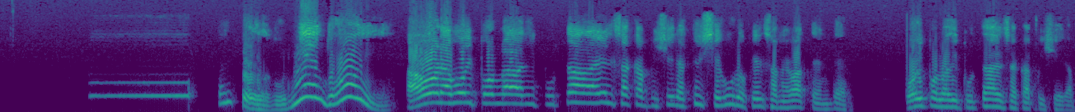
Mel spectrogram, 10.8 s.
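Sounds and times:
telephone ringback tone on an outgoing call: 0.9 - 2.0
speech: 2.2 - 10.7.

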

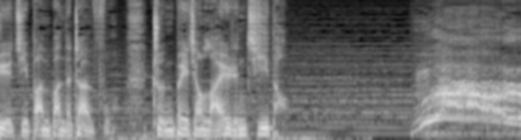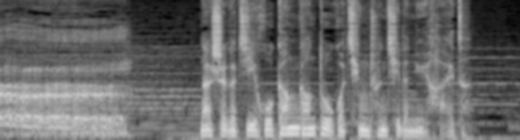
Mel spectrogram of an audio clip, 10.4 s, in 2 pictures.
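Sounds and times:
speech: 0.0 - 3.0, 7.2 - 10.0
orc clan war cry roar: 4.1 - 6.6.

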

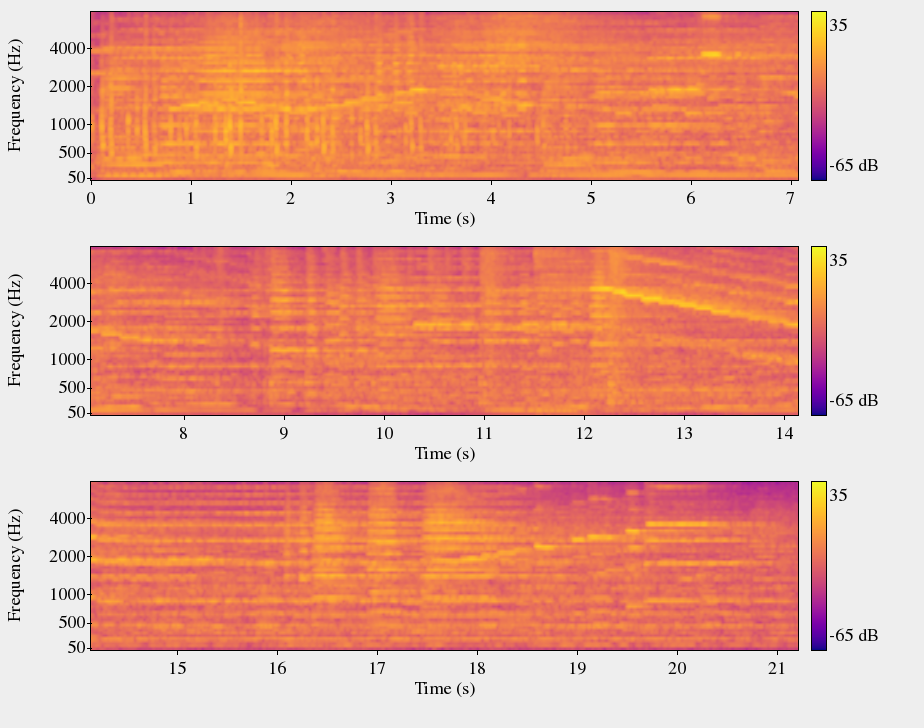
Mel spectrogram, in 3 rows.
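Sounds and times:
horse ridden by an Apache galloping toward a river ford: 0.0 - 6.0
loud sustained droning music: 0.0 - 19.7.

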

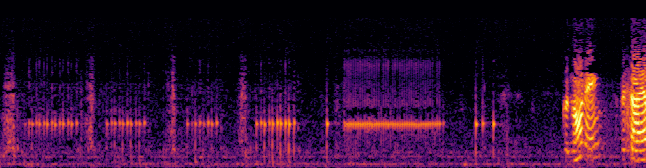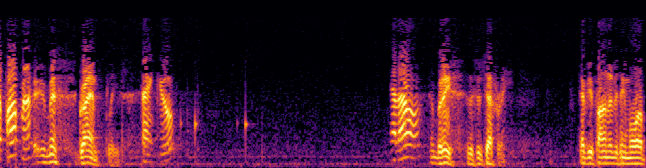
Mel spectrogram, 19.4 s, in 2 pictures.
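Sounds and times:
telephone buzzing tones: 0.4 - 7.7, 12.5 - 13.6
speech: 8.6 - 12.4, 16.2 - 17.4, 18.4 - 19.3.

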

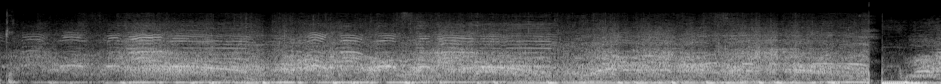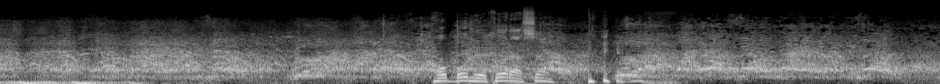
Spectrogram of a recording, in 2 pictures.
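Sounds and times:
large crowd of Brazilian Bolsonaro supporters chanting like football supporters: 0.0 - 18.8
speech: 0.1 - 0.3, 13.8 - 16.2
deep drumming rumble: 8.7 - 11.0
laughter: 14.0 - 16.5.

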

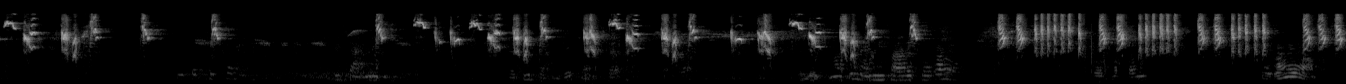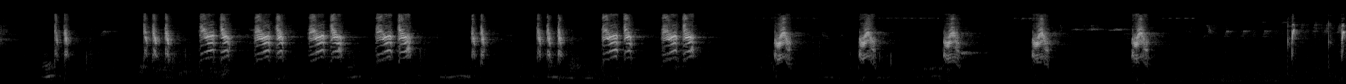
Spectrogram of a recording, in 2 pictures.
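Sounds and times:
Oriental magpie-robin singing: 0.0 - 20.6, 21.2 - 26.9.

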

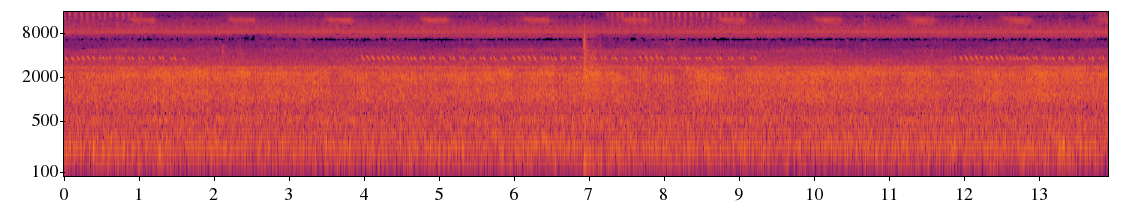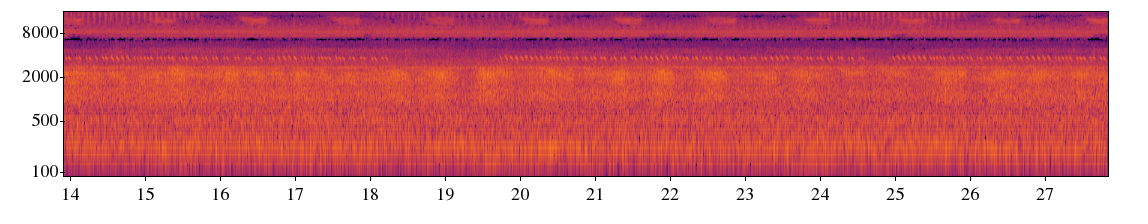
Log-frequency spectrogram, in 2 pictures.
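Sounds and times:
insects singing in a dense chorus: 0.0 - 27.8
steady high drone and hiss: 0.0 - 27.8.

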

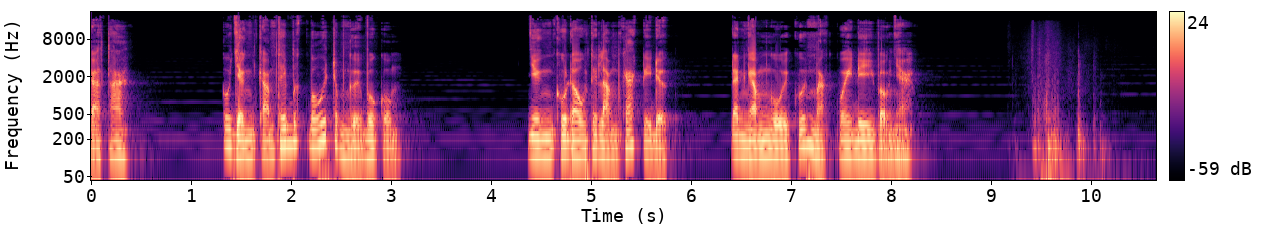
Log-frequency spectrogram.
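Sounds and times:
speech: 0.0 - 0.4, 1.3 - 3.2, 4.4 - 8.3, 9.4 - 9.8
thud of a body falling onto ground covered in wild grass: 9.2 - 10.3.

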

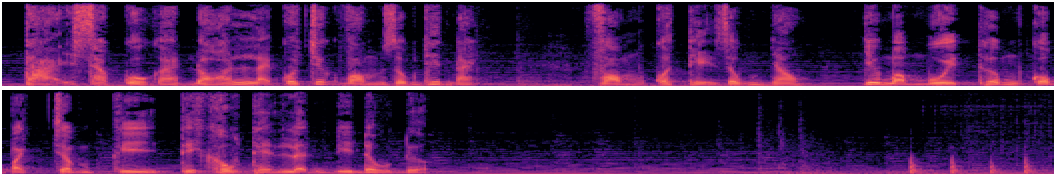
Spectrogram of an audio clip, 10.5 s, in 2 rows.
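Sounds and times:
speech: 0.2 - 7.5
knocking on a door: 9.8 - 10.5.

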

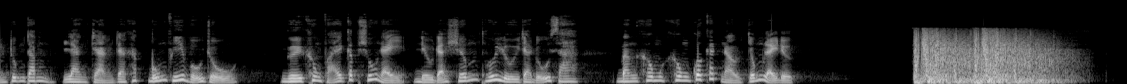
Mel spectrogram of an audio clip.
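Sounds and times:
speech: 0.0 - 8.1
lightning crack: 9.2 - 11.0
stars exploding: 9.2 - 11.0.

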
